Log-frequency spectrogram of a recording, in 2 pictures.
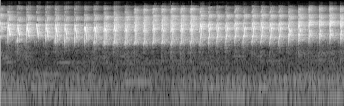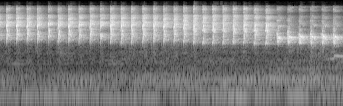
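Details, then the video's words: Lovebird giving the long 'ngekek panjang' chattering song, used to train other birds: a steady, fast rattle of high, harsh notes running without a break, easing slightly lower in pitch near the end. "masteran burung Lovebird ngekek panjang"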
